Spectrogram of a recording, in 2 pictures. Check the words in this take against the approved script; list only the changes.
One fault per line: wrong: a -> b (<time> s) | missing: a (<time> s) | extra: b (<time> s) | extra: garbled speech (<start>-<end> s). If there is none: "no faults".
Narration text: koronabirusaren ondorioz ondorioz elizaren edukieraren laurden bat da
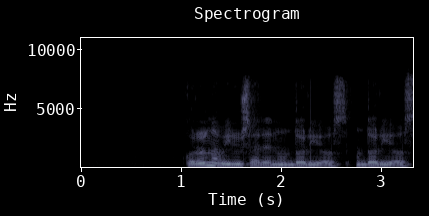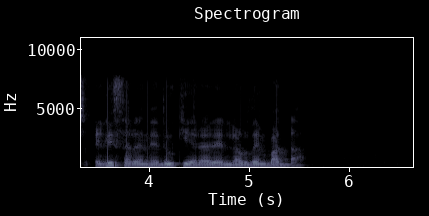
no faults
